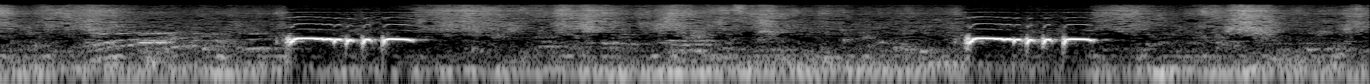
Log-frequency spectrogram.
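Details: Energetic singing from a local perkutut, the zebra dove. Two separate bursts of quick, stuttered cooing notes, each closing on a drawn-out coo, about three seconds apart. Steady hiss and low rumble fill the background.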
